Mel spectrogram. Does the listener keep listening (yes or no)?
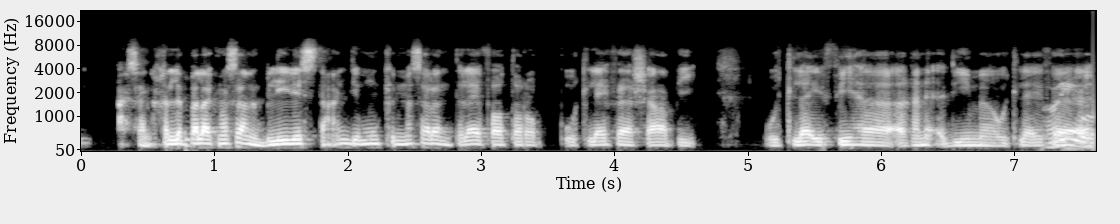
no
